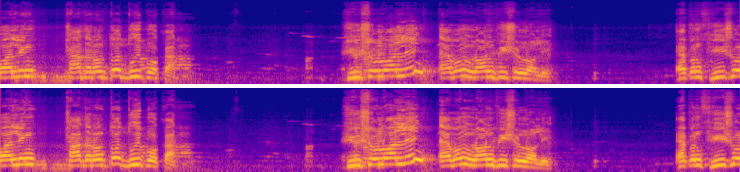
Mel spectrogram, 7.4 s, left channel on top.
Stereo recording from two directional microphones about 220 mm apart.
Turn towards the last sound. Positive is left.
turn(degrees=-55)  # may be behind; listen again after turning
